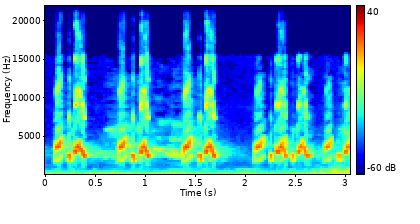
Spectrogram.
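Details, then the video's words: Agitated sooty-headed bulbul singing to challenge rivals and draw in wild birds: rapid lilting double-note phrases, repeated with a short break, then a faster run of phrases. "Burung Kutilang Gacor Isian Cocok Buat Pikat Burung Kutilang Liar"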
